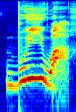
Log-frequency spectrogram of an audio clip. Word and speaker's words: bouilloire: And once again, we encounter a double L here. So there should be a silent L somewhere in this word. And I'm going to spell it right away. B-O-U-I-L-L-O-I-R-E.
